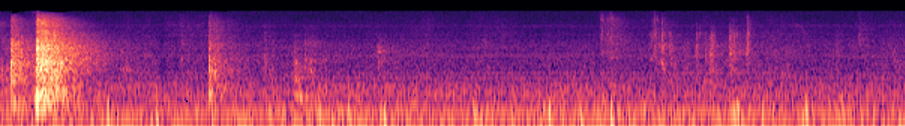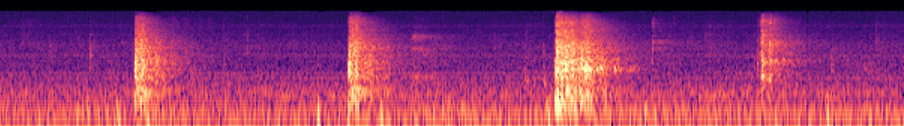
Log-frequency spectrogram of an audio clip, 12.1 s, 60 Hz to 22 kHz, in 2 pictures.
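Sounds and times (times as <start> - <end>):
sharp rifle cracks: 0.0 - 0.8, 9.7 - 10.3.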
